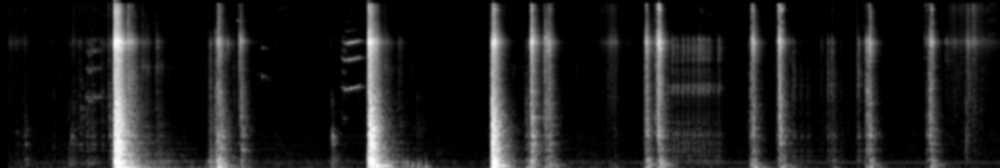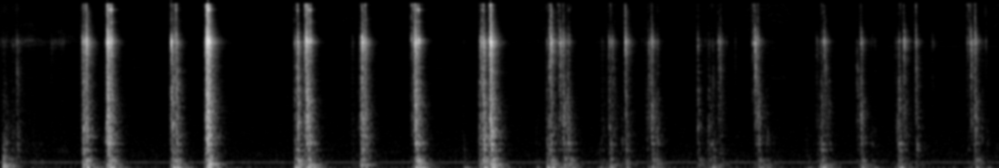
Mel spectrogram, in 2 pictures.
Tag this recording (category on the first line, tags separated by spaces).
Sound effects > Objects / House appliances
close door lock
